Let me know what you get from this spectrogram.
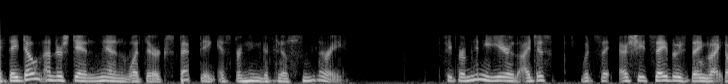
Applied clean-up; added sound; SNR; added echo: neural diffusion model UNIVERSE++.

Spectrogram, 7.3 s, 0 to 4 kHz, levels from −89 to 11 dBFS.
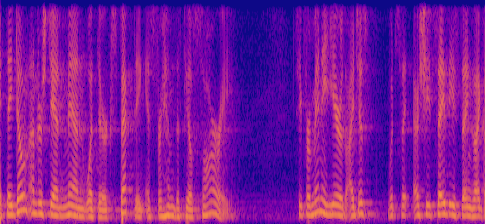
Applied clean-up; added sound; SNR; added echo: none; none; none; none.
